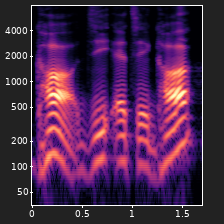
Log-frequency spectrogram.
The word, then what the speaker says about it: घ: Then ग के बाद है घ. GHA, घ.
